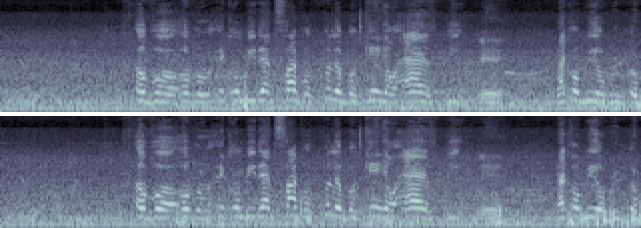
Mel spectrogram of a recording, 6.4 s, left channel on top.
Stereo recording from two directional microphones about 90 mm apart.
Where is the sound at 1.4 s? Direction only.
40° right (ahead or behind).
